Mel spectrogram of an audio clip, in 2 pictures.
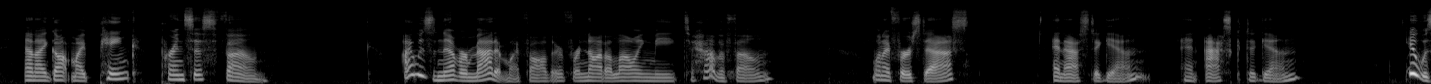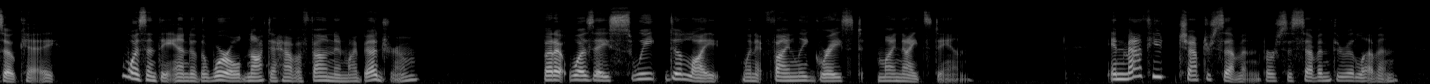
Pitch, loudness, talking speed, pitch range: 170 Hz, -30 LUFS, 145 wpm, 145-205 Hz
